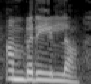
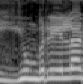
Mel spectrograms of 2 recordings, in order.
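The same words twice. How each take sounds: First: अम्ब्रेला begun with a short "uh"; short "uh" sound. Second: यूम्ब्रेला begun with a "yoo" sound; mispronounced यूम्ब्रेला, opening like "you"; wrong "yoo" sound. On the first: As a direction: say अम्ब्रेला with an open vowel, no "y" before it. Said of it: "यूम्ब्रेला नहीं है". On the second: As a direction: say यूम्ब्रेला with "yoo" as the first vowel. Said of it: "यू की sound नहीं आ रही". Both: Shown as a demonstration.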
